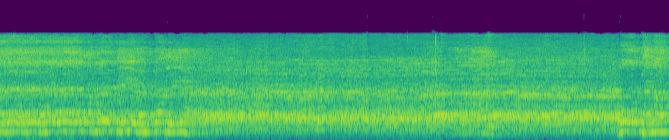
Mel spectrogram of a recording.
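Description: A man speaks loudly and passionately into a microphone, heard through loudspeakers.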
